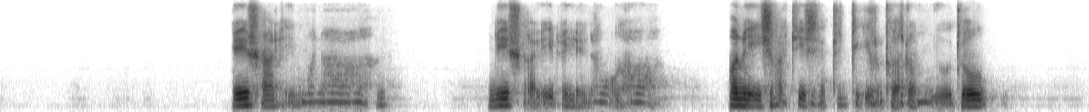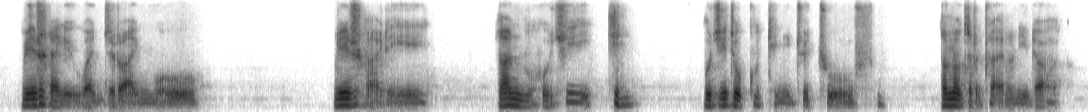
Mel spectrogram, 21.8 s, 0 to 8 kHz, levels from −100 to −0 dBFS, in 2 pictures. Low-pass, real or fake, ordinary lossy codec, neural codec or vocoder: 7.2 kHz; fake; Opus, 16 kbps; autoencoder, 22.05 kHz, a latent of 192 numbers a frame, VITS, trained on one speaker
